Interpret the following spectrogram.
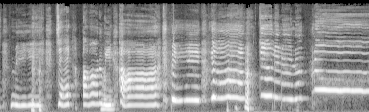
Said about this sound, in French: ah, tiens, il y a un chien dans le jardin. C'est pas le nôtre celui-là.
